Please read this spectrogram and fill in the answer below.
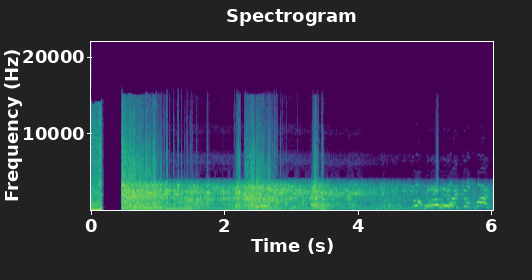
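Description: Motorcycle with a sidecar pulling away, a loud rough noise that fades over about four seconds. People's voices calling out come in near the end.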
